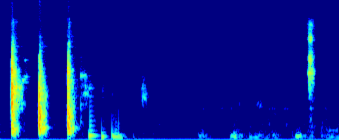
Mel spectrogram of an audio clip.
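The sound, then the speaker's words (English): Three sharp knocks on a door come in quick, even succession. Faint small rustles and a soft tap follow in near quiet. “nice little knock on the door.”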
